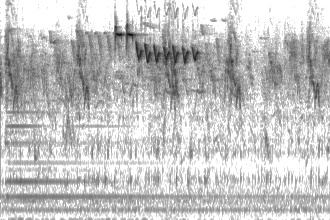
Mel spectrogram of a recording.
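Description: A small bird chirps in a quick run of high, bright notes, with a rapid trill in the middle, over a busy background of other faint twittering birds.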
